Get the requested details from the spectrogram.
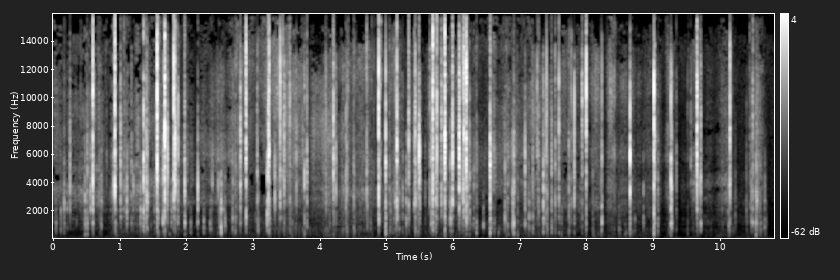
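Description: A thin black stick scratches across a small, sealed, clear plastic bag packed full of tiny red beads. It makes a rapid run of crisp, bright crinkling and ticking scrapes that stop short with almost no ring and have almost no low end, over a quiet background.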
